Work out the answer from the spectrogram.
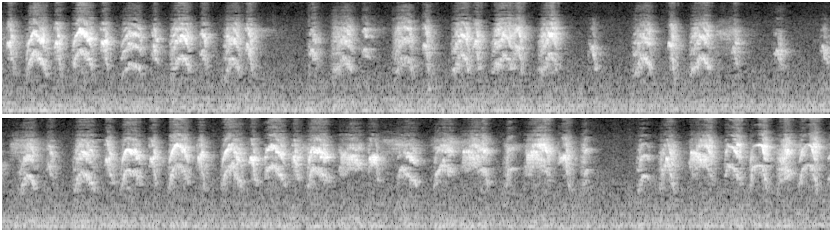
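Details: Crimson Sunbird (sogon) male singing as a lure to provoke birds to respond and seek a rival. Nearly continuous rapid, harsh high chattering with sharp chips and brief breaks.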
